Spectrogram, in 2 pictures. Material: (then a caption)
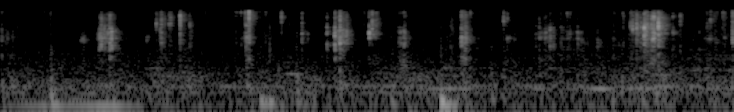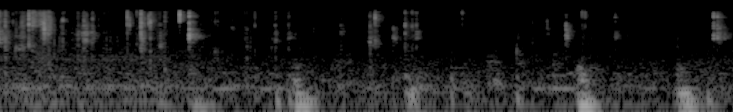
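Soap. A small metal blade scrapes and cuts into a hand-held, dried purple soap chunk, shaving off crumbly flakes that fall as loose crumbs. Quiet, bright, dry crunching and scratching come in many short bursts with occasional soft low thumps.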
